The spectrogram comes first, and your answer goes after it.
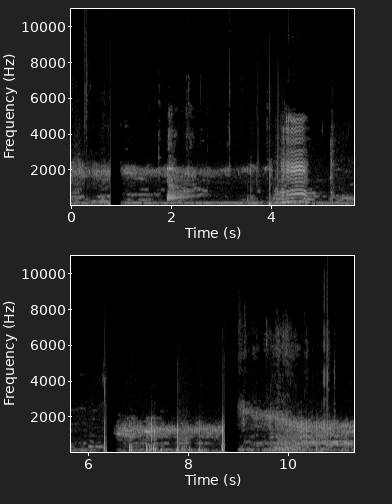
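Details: Teddy breed goat on a Pakistan goat farm that has just given birth to three kids; one short, quavering, wavering bleat rises midway, surrounded by low background hum, knocks and handling noises.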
